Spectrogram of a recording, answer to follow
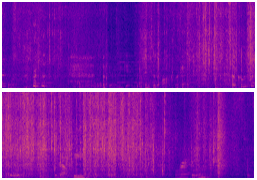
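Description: Brown kraft packing paper crumpling and rustling as it is pulled out of a cardboard shipping box, starting about three seconds in and lasting about five seconds.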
